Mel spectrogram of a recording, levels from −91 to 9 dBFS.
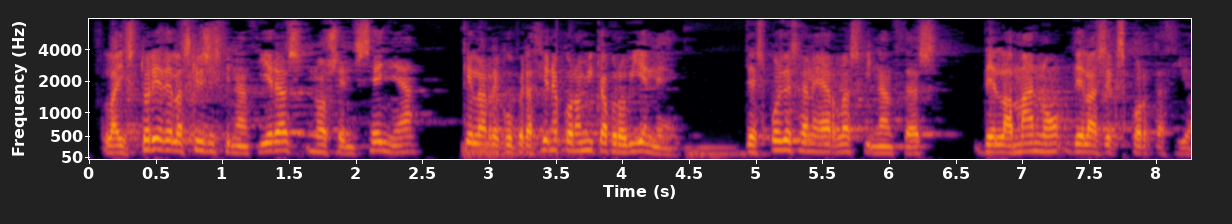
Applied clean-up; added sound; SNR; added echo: classical method Wiener filter.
